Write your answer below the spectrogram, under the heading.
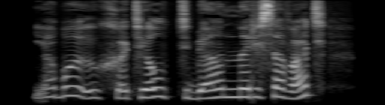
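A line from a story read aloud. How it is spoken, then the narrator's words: Faltering babble. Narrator (Russian): пролепетал Холли Лонгли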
